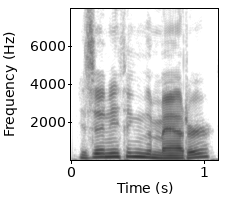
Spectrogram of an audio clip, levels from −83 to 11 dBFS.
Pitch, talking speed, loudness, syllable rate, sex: 165 Hz, 215 wpm, -13 LUFS, 7.1 syllables/s, male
